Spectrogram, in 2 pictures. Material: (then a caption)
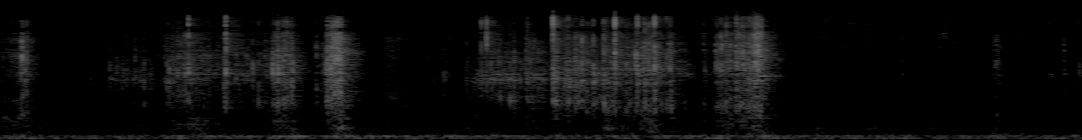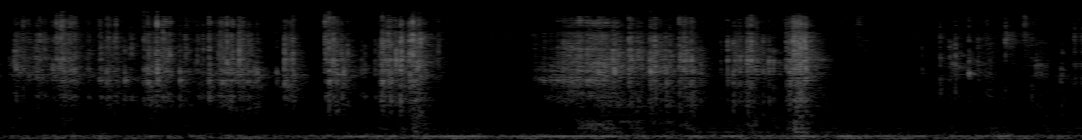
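Silicone. Long nails scratch across the nubby bristles of a small round pink silicone face-cleansing brush, which is then moved toward the edge of the frame. The result is quiet, irregular bursts of dry, bright scratching and rustling over a low, steady hum.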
